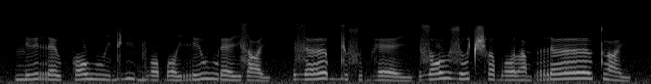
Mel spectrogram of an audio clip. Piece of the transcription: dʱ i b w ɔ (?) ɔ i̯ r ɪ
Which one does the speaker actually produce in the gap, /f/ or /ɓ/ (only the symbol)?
ɓ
